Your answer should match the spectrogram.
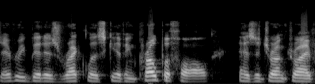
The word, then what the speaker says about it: propofol: On the propofol, can never pronounce that. – Propofol, yes.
